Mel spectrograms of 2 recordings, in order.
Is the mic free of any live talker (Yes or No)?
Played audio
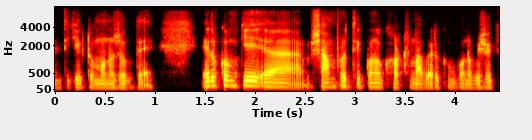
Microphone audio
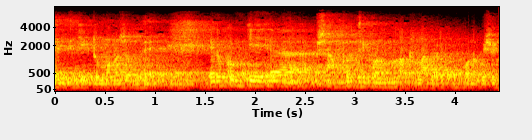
Yes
